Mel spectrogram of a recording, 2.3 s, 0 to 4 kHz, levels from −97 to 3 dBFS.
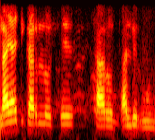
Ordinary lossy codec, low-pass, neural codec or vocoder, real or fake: none; 3.6 kHz; none; real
